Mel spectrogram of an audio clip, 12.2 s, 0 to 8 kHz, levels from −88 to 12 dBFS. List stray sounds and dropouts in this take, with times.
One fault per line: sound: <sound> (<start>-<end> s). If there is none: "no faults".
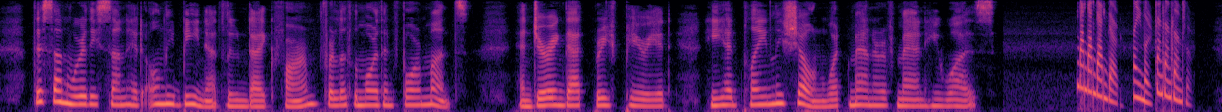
sound: chirp (10.8-11.9 s)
